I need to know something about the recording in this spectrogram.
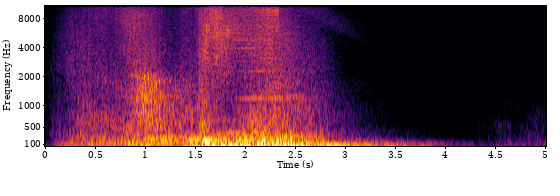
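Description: A loud startup chime swells and fades.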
